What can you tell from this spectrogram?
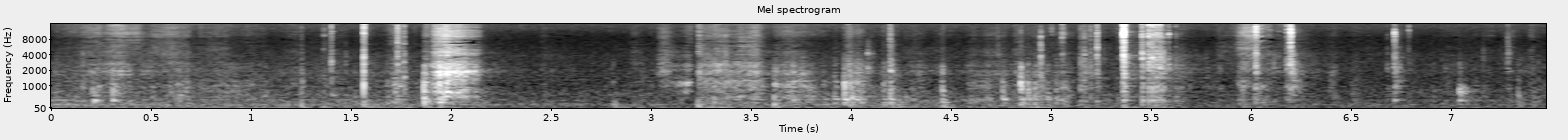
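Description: Irregular light clicks and clinks of small metal parts: a bolt and spacer washers being handled and fitted by hand into a motorcycle steering damper mount, with a brief rustle about two seconds in.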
